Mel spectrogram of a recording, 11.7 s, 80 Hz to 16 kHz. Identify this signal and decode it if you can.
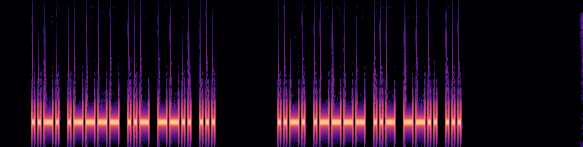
Morse code, heard as a keyed tone, about 20 wpm, 700 Hz. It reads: F1UZS F1UZS
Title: DXCC-100 Call Signs - 5 Characters - Repeated 3x - 20wpm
